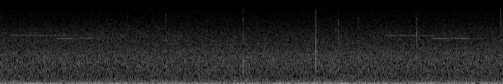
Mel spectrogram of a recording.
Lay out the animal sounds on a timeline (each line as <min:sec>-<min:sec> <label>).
0:00.0-0:01.2 Black-capped Chickadee (Poecile atricapillus)
0:03.7-0:05.0 Black-capped Chickadee (Poecile atricapillus)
